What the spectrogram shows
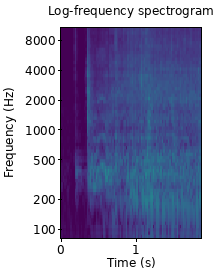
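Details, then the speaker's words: Kubota B7100 diesel tractor after replacing its 7-year-old 51R battery with a cheap new one: silence, a brief crank, then it catches at once and settles into an even mid-pitched idle, a healthy quick start. "Oh, look at that. Well, there's one good start out of what hopefully becomes several hundred, even thousands out of this cheap battery."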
